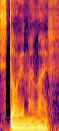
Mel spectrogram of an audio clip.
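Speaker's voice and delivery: ordinary delivery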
